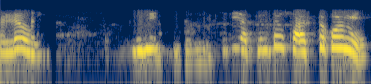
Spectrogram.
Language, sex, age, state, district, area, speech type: Bengali, female, 18-30, West Bengal, Dakshin Dinajpur, urban, conversation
